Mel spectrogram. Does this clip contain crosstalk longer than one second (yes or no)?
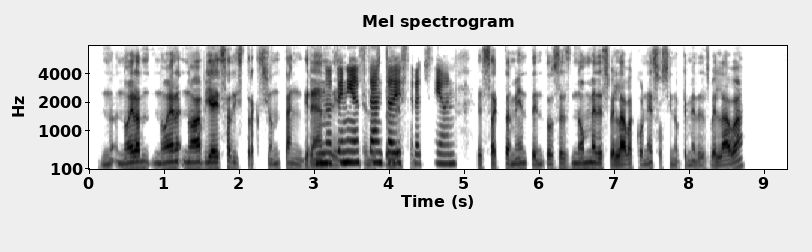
yes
